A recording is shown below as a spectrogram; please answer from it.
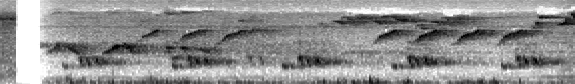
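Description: Puff-throated babbler: clear whistled notes repeated about twice a second, with higher rising sweeps layered above, over a steady low rumble of wind or handling noise.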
